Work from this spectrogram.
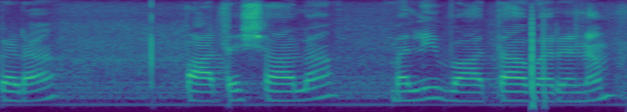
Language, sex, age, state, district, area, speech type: Telugu, female, 18-30, Telangana, Nirmal, rural, spontaneous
